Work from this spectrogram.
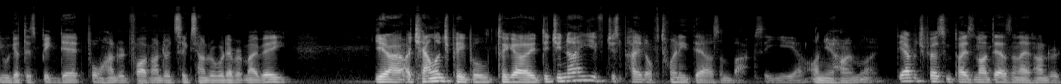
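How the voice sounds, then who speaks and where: Talking at a very fast pace with an Australian accent and ordinary pitch variation, a man is heard on a very clean recording with a silent background. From Scotland. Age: 40s. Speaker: podcast host and business owner. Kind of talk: casual interview.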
